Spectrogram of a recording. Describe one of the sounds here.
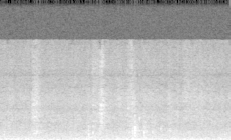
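A wooden board shifts and taps on a table.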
